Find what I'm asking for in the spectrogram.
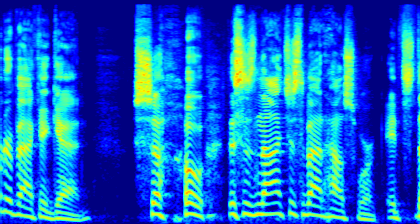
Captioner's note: laugh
